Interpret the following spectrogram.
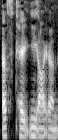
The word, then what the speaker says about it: skein: The correct pronunciation of skein, S-K-E-I-N, is skein with a long A, with a bar over the A.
